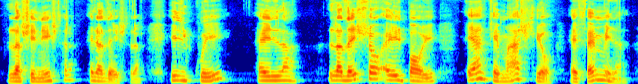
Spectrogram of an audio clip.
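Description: A man reading aloud and voicing a gentle, patient spirit who speaks calmly and gravely. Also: medium pitch, heavily acted. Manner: calm, grave and slow. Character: gentle wise friendly soul, male, patient.

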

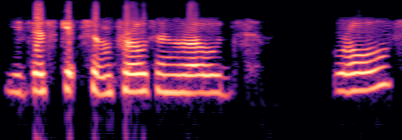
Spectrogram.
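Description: A woman's voice: medium pitch, little pitch movement, slow, no echo. A woman calling in to a radio show, chatty and friendly as she shares a home recipe. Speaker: caller. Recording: dull dry phone line.

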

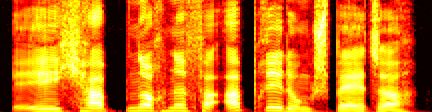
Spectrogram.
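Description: A man's voice: sits high, lively intonation, moderate pace, no room sound, studio quality, pitched above the performer's own voice. A man voicing a shy, awkward teenage wizard who stammers. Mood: flustered. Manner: stammering and flustered.

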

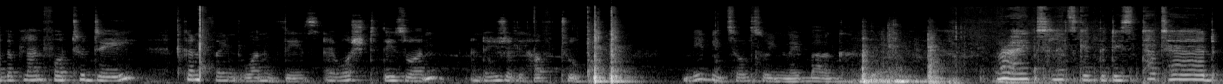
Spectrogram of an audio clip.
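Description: With background noise behind her, a young woman in a mid-range voice casually chats with her viewers, whom she calls "guys." It's a relaxed lifestyle vlog shot on a handheld camera inside her home kitchen and dressing room.

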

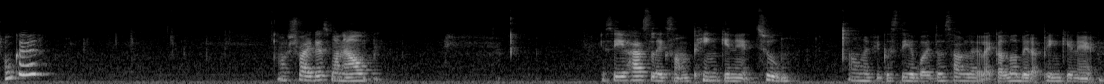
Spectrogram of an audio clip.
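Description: A woman chatting casually to camera as she tastes and reviews groceries, describing each bite between pauses. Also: sits low, a little hiss or hum. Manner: chatty, tasting and describing food between bites.

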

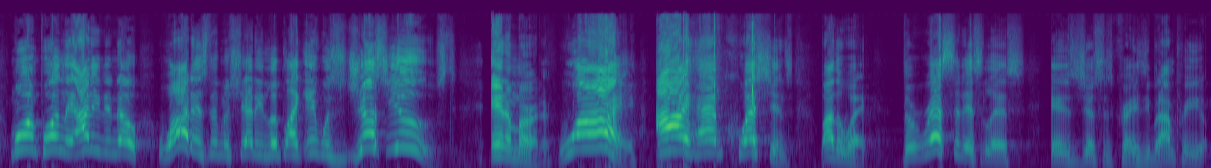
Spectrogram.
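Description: A very high-pitched man in his thirties hosts a comedic news monologue on a studio set. He's animated and mock-outraged, sprinkling in jokey asides.

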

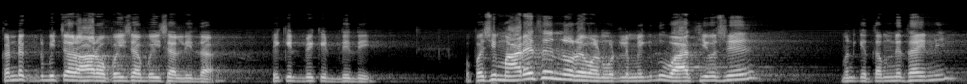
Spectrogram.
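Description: High, bright-voiced male comedian in a hall. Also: moderate pace. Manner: anecdotal joke telling with quoted exchanges. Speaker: stand-up comedian. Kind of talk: Gujarati folk stand-up storytelling.

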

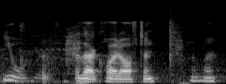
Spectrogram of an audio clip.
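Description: A woman chatting while learning a game with friends, hesitant and puzzled, in a soft-spoken way. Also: deep voice, a little fast, highs cut off, slight background noise. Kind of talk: casual gaming chat.

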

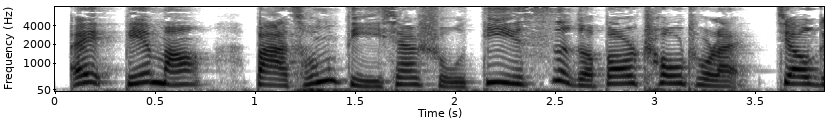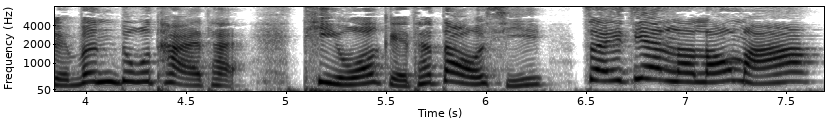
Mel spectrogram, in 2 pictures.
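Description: A woman doing a loud, boisterous big man. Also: high-pitched, expressive, moderate pace, few pauses, voice pushed up. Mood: jovial shouting. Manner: loud, hearty, shouting. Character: boisterous big red-nosed middle-aged man.

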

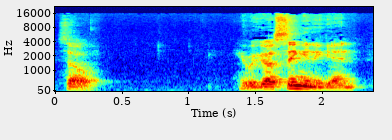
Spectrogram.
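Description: A bagpipe teacher gives a casual, step-by-step music lesson, counting beats and checking in along the way. His voice is lowish and a little mellow at normal speed. The camera sits a short distance in front of him in a small indoor room full of instruments, and its mic picks up a roomy echo.

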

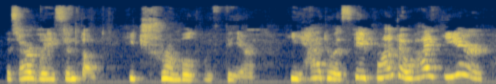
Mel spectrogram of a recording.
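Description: A woman reading a rhyming children's story aloud, expressive and dropping to whispers at tense moments. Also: high-pitched, moderate pace. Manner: expressive, drops to whispers for suspense.

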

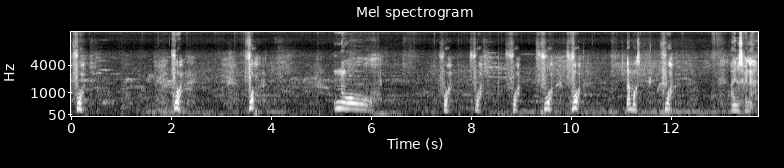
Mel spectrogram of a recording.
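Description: A woman's voice: mid-range voice, drawn-out words, pauses often, dark tone, faint music behind. A woman giving casual gameplay commentary, playfully boasting, grunting with effort and whispering asides, her throat a little sore. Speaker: gamer.

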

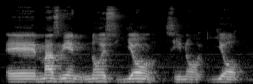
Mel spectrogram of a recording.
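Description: A man's voice: mid-range voice, fairly even intonation, takes it slowly, a bit bright. A man teaching a class in Spanish, explaining patiently step by step and checking in with his students. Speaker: Japanese teacher.

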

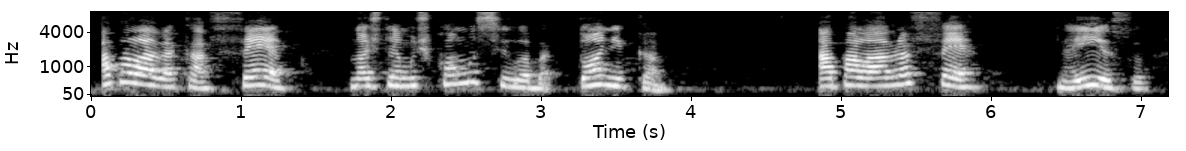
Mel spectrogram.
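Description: A young adult woman teaching a Portuguese grammar lesson at a whiteboard. She explains patiently, keeps checking in with her students, and calls out example words loudly to show their stress. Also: sits high, lively intonation, unhurried.

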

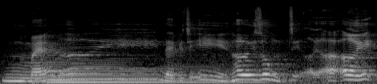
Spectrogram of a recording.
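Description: A man teaching a singing lesson, explaining technique in quick spoken tips and singing short phrases to demonstrate. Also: sits high, expressive. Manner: brisk, explanatory, sings phrases then breaks them down. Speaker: vocal coach. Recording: echoey room with guitar backing. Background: loud guitar accompaniment.

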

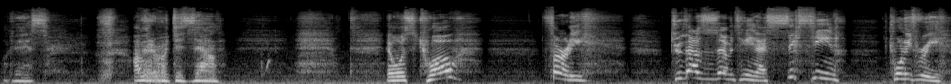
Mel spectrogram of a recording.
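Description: A man vlogging trackside outdoors on a handheld phone, gushing and excitable. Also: high-pitched, unhurried, long pauses, slight background noise. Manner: excitable, gushing, loud whoops. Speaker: railfan vlogger. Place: outdoors by a railroad line near a store lot.

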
